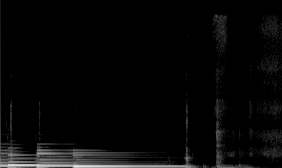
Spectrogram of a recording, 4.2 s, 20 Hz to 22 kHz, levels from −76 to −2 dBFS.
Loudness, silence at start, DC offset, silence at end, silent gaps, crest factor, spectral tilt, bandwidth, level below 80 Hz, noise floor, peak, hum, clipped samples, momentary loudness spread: -22 LUFS; 0 s; under 0.1%; 0.95 s; none; 16 dB; -8.5 dB/octave; 5 kHz; -52 dBFS; -57 dBFS; -8 dBFS; none; under 0.1%; 18 LU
